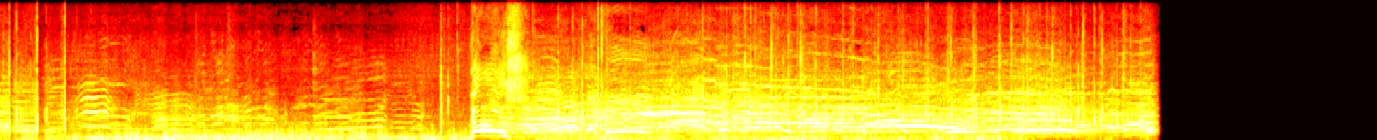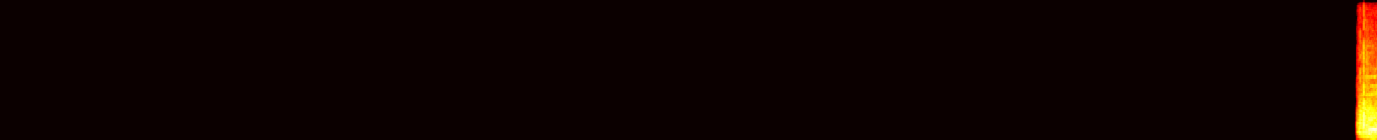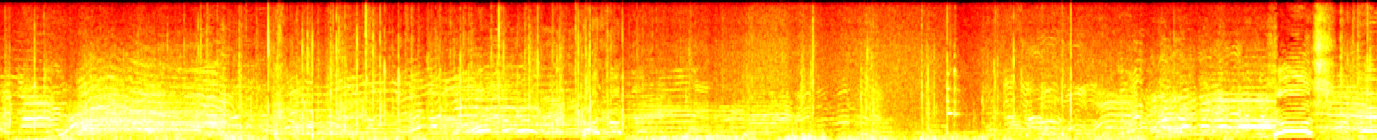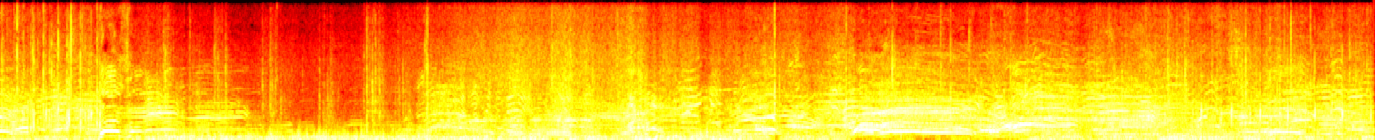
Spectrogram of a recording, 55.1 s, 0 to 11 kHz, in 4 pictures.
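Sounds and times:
young voices shouting: 0:00.1 - 0:11.6, 0:27.4 - 0:36.7, 0:37.4 - 0:43.9, 0:45.4 - 0:55.0.

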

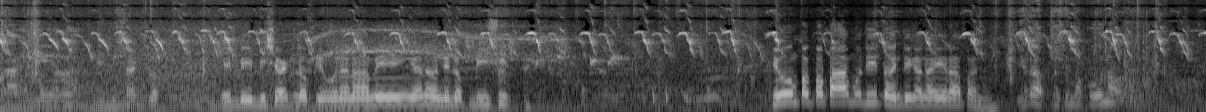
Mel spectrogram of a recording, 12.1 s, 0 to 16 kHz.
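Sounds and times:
high falling bird chirps: 0:00.0 - 0:12.0
pigeons cooing: 0:00.0 - 0:12.0.

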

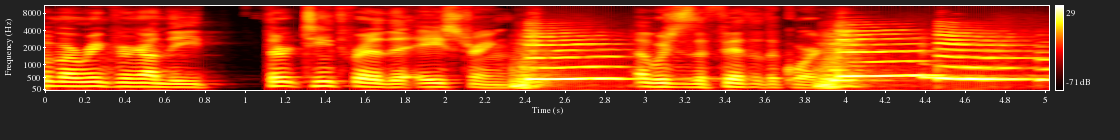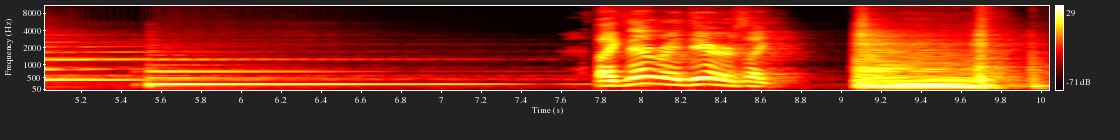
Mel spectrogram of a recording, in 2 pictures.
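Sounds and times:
electric guitar single notes: 0:02.3 - 0:07.7.

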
